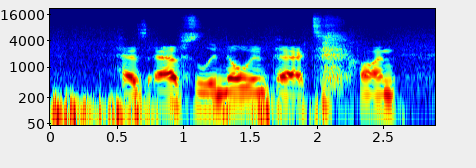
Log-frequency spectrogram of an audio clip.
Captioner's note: laughing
